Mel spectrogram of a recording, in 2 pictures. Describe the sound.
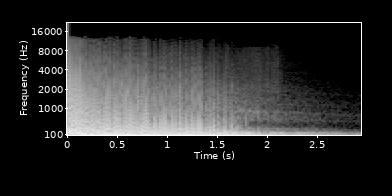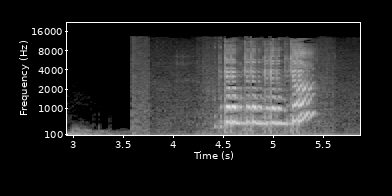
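A sci-fi weapon blast fires aboard a spaceship: a loud, booming explosion that rumbles and decays over about two seconds before fading to near silence.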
